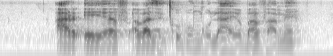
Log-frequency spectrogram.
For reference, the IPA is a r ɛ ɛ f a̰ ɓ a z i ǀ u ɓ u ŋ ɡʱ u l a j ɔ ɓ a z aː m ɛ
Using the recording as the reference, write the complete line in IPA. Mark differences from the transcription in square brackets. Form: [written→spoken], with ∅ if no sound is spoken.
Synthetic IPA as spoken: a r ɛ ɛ f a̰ ɓ a z i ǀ u ɓ u ŋ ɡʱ u l a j ɔ ɓ a [z→v] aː m ɛ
